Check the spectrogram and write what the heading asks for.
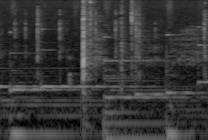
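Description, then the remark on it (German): Scattered, quiet computer keyboard taps over a low steady hum, with one sharper click standing out among a few softer keystrokes. “Ich hab gerade deine Tastatur gehört, aber.”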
